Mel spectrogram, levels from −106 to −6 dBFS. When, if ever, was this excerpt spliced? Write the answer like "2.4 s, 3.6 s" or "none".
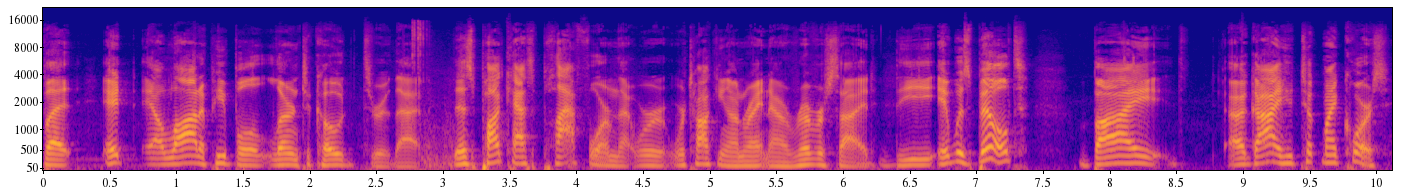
2.9 s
